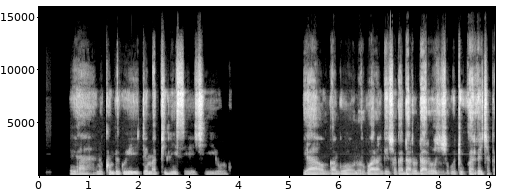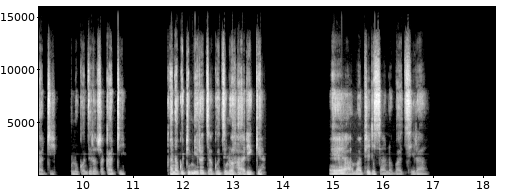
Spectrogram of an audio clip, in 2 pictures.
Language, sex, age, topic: Ndau, male, 36-49, health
